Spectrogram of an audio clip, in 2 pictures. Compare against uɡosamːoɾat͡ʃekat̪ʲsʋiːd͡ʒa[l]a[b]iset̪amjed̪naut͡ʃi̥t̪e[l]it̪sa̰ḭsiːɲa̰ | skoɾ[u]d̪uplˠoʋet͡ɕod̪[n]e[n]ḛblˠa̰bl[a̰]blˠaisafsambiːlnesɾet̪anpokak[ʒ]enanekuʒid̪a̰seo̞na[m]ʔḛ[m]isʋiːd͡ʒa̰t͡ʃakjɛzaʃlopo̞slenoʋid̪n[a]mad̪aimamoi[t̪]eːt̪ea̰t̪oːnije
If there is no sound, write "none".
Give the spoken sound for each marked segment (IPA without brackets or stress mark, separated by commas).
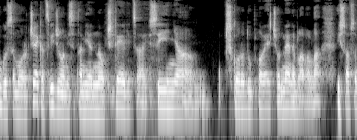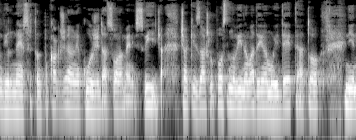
l, m, ʎ, o, m, n, a̰, ʒ, m, n, a, d̪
